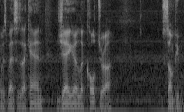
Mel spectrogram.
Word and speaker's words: Jaeger-LeCoultre: Jaeger-LeCoultre. Some people pronounce it differently.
